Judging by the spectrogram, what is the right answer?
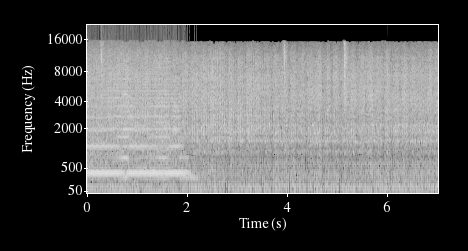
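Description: Battery-powered toy train running around its track: its electronic two-tone horn sounds for about the first two seconds, over the steady buzz and rattle of the small motor and wheels.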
